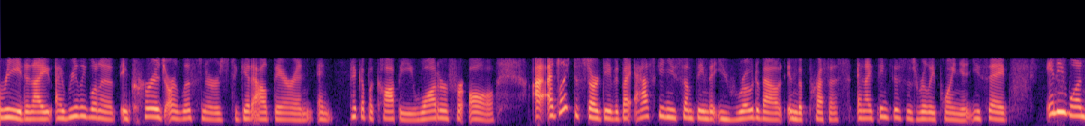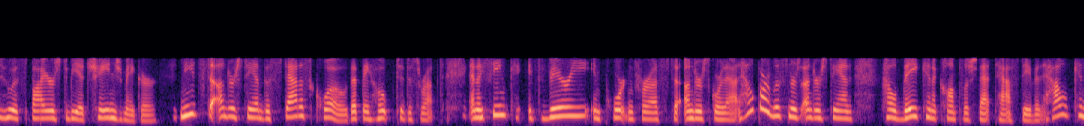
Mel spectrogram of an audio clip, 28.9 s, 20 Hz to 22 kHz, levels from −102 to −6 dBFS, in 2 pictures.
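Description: A brief held, slightly buzzy tone replaces the speech from 14.97 to 15.00 s and again from 27.45 to 27.48 s. Each is packet loss with pitch repetition: about 30 ms went missing, consistent with one lost packet, and the receiver looped the last pitch period across the gap, all heard through the 4 kHz ceiling of G.711 telephone coding.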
